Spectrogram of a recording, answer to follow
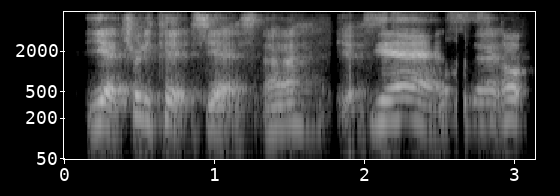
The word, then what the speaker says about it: Trudy Pitts: Judy Pitts? Yeah, Trudy Pitts.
